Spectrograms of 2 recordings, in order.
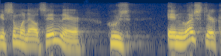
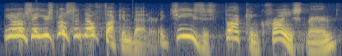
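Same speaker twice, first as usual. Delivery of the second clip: incredulous rant; 10 semitones higher than usual. Real, not acted. Ranting continues.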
